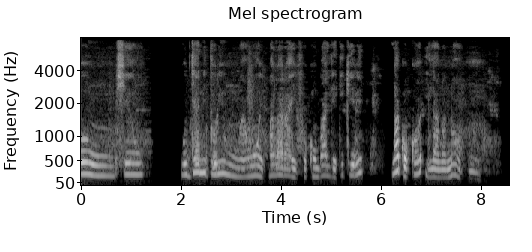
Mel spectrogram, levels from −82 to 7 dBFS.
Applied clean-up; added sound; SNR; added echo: none; none; none; none.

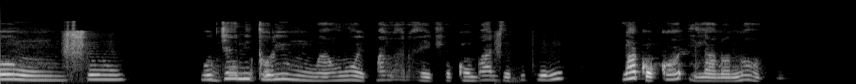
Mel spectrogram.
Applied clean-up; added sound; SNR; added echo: neural mask model DeepFilterNet 3.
